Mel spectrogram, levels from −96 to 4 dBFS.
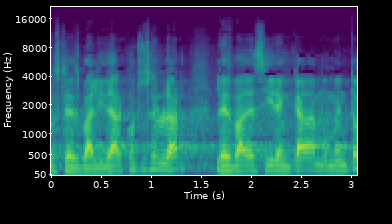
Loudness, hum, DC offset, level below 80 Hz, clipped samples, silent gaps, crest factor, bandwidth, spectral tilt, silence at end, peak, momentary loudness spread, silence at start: -18 LUFS; none; under 0.1%; -62 dBFS; under 0.1%; none; 16 dB; 12 kHz; -5.5 dB/octave; 0 s; -2 dBFS; 7 LU; 0 s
